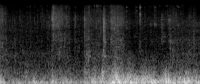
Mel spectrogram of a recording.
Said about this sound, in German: Hier ist schon wieder so ein äh, so, so, so ein Mittelalterwagen mit flatternden Bändern. Das ist eigentlich ganz interessant vom Geräuschfalt her.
